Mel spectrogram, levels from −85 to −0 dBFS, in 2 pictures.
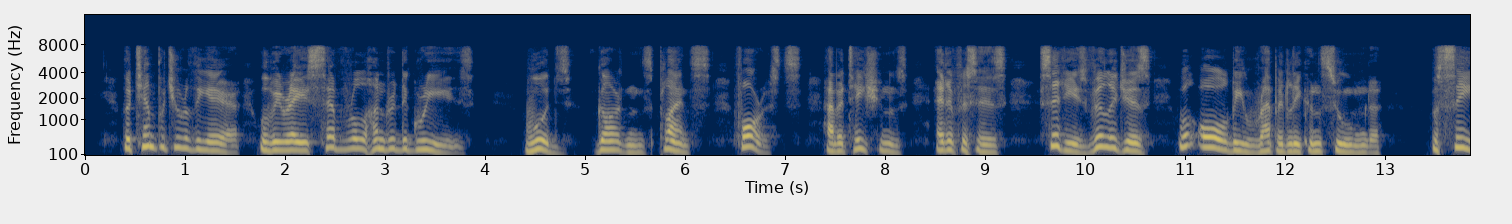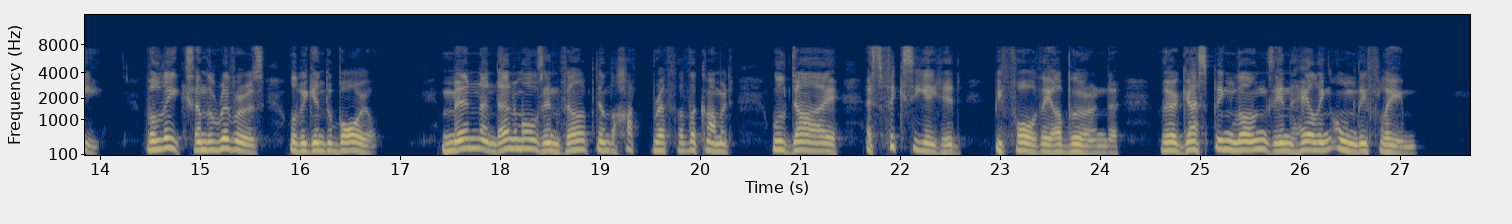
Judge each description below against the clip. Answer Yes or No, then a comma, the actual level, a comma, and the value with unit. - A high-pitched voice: No, medium, 170 Hz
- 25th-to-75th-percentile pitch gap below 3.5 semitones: No, average, 3.9 semitones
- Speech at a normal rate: No, slow, 130 wpm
